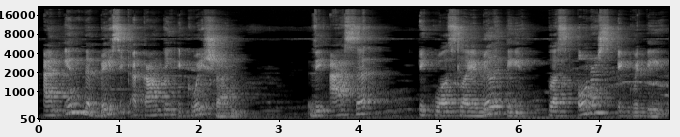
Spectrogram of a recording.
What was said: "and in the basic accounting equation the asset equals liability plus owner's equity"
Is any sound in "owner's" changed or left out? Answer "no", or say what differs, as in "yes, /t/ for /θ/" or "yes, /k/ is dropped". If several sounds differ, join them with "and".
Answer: yes, /s/ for /z/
